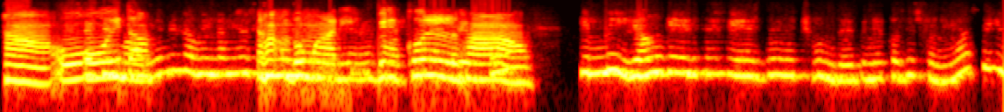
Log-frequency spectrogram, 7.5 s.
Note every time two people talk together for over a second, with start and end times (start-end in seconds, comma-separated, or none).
1.9-3.9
